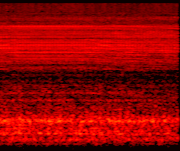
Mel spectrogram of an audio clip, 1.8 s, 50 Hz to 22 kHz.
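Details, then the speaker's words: Apple Disk II floppy drive on a bench supply, during repair of its speed control, after the speed potentiometer was adjusted: a steady, even spindle hum with a faint constant tone near 800 Hz and no wobble. The tachometer reads 707–791 Hz, so speed control works. "and it absolutely is working perfectly it's now going 707 hertz 791 definitely speed control is working"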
